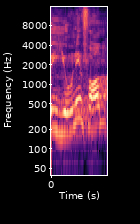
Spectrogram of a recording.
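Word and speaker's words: uniform: अब आप यूनिफॉर्म पढ़ के देखो, हालांकि पहला लेटर यू लिखा हुआ है जो कि एक क्या है आपका स्वर है यानी कि वॉबल है, बट जब हम इस शब्द का उच्चारण करते हैं तो यूनिफॉर्म आपका किससे स्टार्ट होता है मालूम है? या से पढ़ा जाता है, यूनिफॉर्म।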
